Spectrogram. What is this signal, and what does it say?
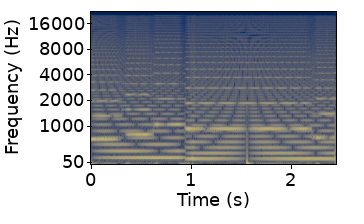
There is no code.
